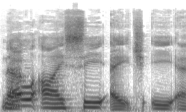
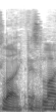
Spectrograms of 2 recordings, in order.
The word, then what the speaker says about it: lichen: L I C H E N. It's lyen. So, it is Lyken. That's how I pronounce it as opposed to He always thought it was pronounced lichen.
